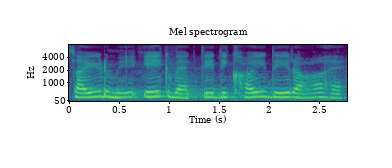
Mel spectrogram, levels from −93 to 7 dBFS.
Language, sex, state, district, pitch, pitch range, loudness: Hindi, female, Uttar Pradesh, Saharanpur, 235 Hz, 225-245 Hz, -16 LUFS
